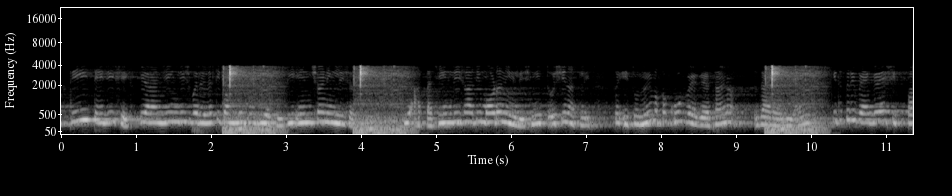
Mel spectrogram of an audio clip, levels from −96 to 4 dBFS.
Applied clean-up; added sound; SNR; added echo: none; Raindrop; 1 dB; reverberation time 0.3 s.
